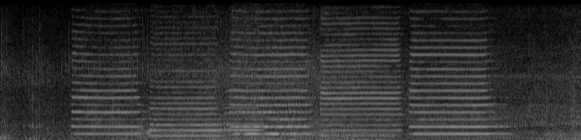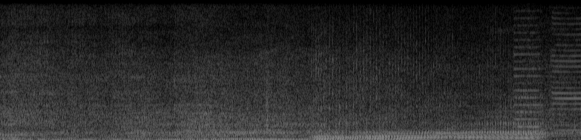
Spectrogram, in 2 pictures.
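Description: French police two-tone siren sounding its alternating high and low notes, switching about every three-quarters of a second. It stops about five seconds in, leaving vehicle engines running, and near the end an engine revs up, rising in pitch as it accelerates away.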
